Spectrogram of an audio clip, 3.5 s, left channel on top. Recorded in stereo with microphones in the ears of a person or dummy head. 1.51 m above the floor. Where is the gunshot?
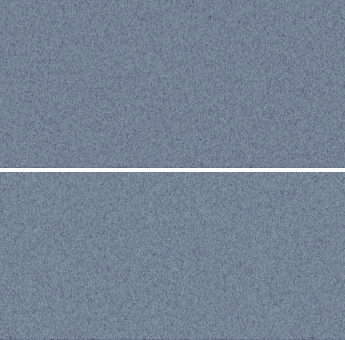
I don't hear a gunshot.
